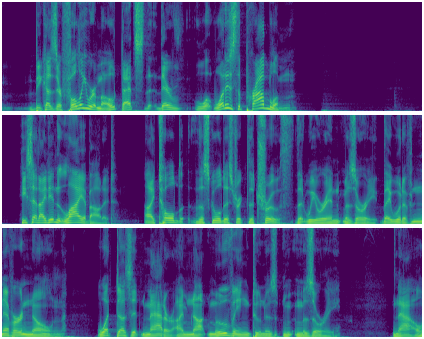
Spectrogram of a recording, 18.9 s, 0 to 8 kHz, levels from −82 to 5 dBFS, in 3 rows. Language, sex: English, male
